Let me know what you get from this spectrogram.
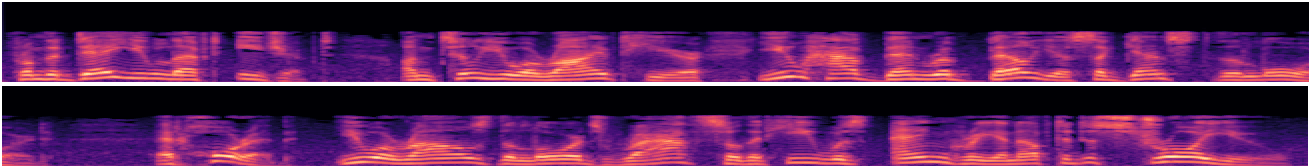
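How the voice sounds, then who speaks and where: Solemn, animated biblical prophet. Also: male voice, fairly high pitch, unhurried, no room sound. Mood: stern, reproving. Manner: solemn, emphatic oratory. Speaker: dramatized audiobook reader. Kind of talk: dramatized scripture reading. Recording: dull audio with faint music bed. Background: faint background music.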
